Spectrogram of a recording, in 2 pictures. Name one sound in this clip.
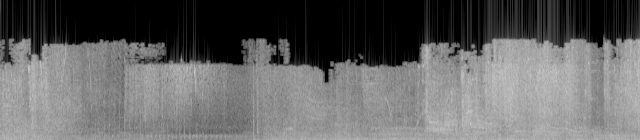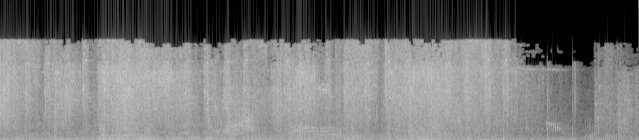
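Game weapons fire and impacts crackle in rapid bursts.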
